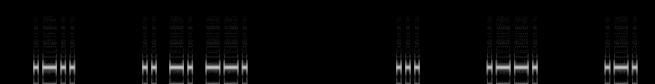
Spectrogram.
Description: Morse code, heard as a keyed tone, about 27 wpm, 800 Hz. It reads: L ING S P R
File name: Special INGs / Special INGs-mp3s / Slow ing @25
